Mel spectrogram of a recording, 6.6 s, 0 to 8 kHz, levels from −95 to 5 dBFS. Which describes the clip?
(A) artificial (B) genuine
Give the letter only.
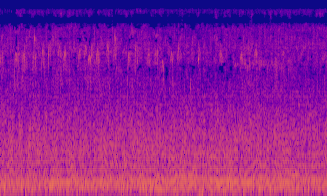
A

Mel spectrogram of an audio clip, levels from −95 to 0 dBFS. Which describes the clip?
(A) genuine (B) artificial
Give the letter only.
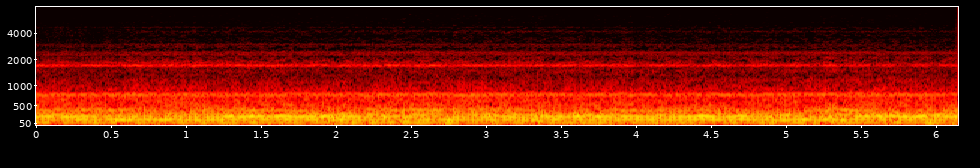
B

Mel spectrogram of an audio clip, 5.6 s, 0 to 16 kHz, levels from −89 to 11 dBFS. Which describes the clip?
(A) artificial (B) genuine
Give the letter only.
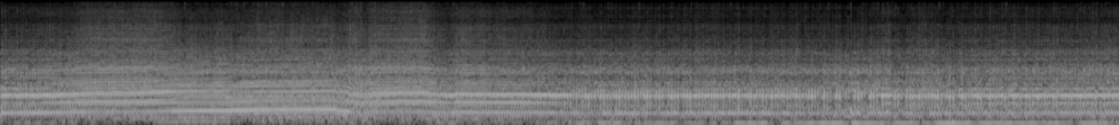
B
